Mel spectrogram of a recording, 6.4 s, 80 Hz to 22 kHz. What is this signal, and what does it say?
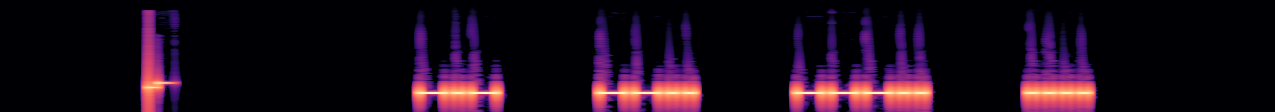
Morse code, heard as a keyed tone, about 28 wpm, spaced as for 13 wpm, 700 Hz. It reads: KZ8H
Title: USA Call Signs - 4 Characters - 4x Character Spacing - 28wpm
